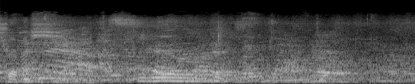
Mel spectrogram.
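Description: Playing cards rustle and flick as they are shuffled by hand.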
